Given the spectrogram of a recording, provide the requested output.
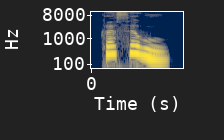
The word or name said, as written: ಗೊಸಾವಿ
